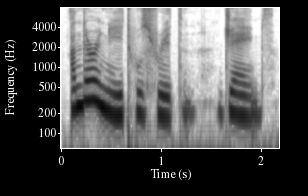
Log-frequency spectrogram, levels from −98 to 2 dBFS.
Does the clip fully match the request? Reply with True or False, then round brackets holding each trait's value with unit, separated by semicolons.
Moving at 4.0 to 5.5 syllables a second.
True (4.6 syllables/s)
